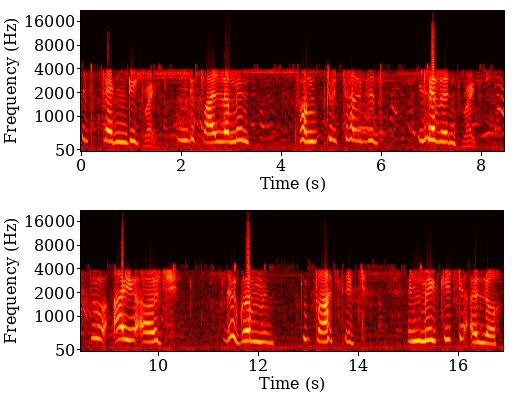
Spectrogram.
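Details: Adult woman speaking; Dysarthria due to cerebral palsy.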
